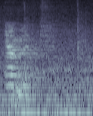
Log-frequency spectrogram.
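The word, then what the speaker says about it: אמת: Well, the word Aleph, Mem, Tav is pronounced Emet, which is the word truth.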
